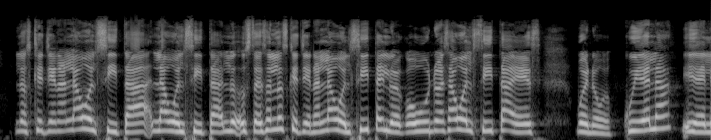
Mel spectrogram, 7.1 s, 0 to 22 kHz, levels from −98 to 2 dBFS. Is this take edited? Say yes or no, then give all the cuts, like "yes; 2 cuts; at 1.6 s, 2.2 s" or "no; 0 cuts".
no; 0 cuts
